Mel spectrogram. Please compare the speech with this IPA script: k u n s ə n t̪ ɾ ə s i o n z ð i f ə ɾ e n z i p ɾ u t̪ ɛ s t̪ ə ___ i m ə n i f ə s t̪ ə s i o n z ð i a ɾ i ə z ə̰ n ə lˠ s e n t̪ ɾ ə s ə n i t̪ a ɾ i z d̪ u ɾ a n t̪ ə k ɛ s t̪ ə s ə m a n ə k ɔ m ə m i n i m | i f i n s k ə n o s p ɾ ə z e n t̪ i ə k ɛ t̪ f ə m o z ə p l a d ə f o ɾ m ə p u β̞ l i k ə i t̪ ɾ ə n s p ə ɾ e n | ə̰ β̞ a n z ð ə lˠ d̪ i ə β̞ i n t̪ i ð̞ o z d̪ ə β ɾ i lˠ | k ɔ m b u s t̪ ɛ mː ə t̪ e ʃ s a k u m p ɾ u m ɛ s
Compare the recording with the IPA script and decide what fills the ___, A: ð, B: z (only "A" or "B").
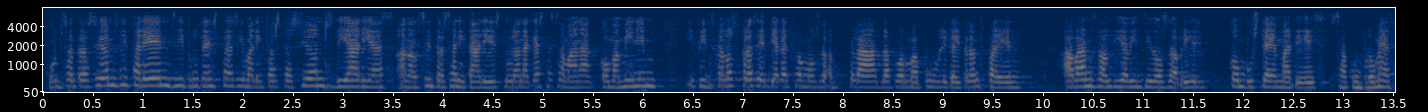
B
